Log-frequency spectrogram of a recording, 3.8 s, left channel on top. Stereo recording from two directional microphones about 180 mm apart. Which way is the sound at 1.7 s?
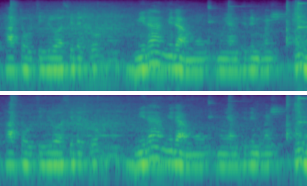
Centre (ahead or behind).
